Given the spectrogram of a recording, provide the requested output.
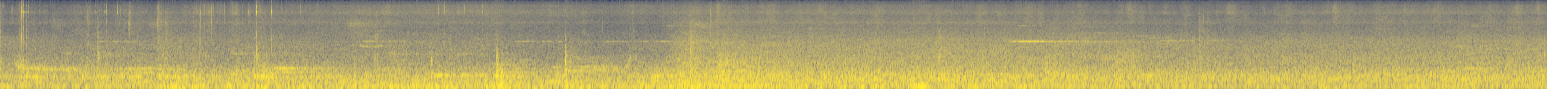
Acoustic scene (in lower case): subway station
